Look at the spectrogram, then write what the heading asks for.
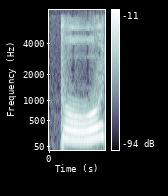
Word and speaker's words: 不: 그런데 뒤에 취가 사성이니까 뿌가 이성으로 성조가 변해야 되겠죠. 그래서 뿌, 취, 学校 라고만 대답을 하시면 돼요. 그리고 일반 동사죠. 취가. 일반 동사 앞에다가 부정, 뿌를 사용할 수 있다고 했으니까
